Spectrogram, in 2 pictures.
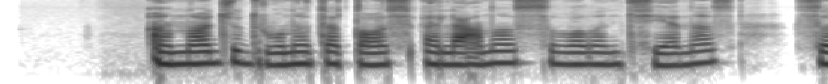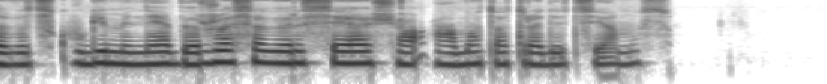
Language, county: Lithuanian, Šiauliai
